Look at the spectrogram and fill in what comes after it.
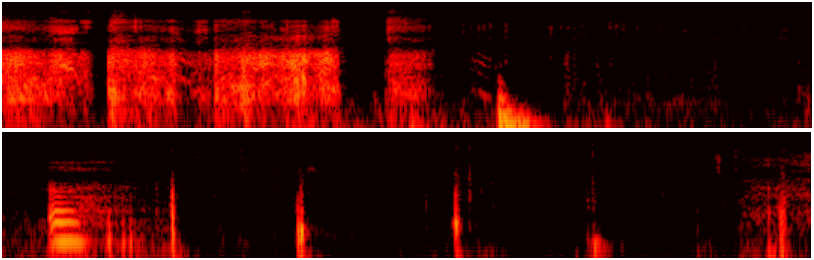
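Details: Female with a cold plus allergies, congested and sneezing on and off all day: several forceful sneezes in quick succession, then sniffing and wet nasal sounds; repeated sneezing.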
